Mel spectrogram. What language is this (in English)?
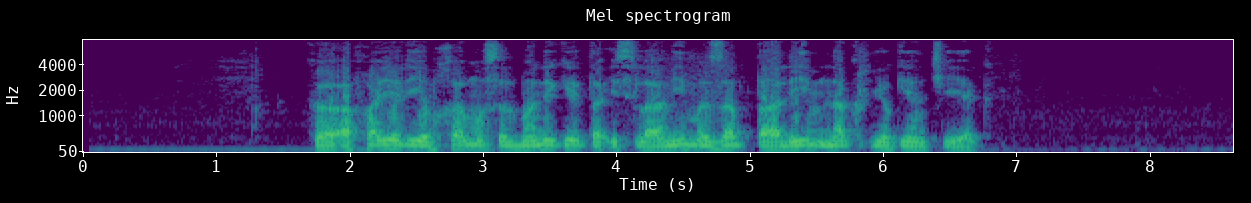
Ormuri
